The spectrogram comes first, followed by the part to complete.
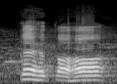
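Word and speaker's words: قہقہہ: اس کا درست تلفظ۔ اب یہ جو قہقہا لفظ ہے، قہقہا، اس کا بھی اصول وہی ہا والا کہ دوسرا حرف ہا ہے تو پہلے حرف کے زبر کو لٹا کر پڑھیں گے، اور باقی جو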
